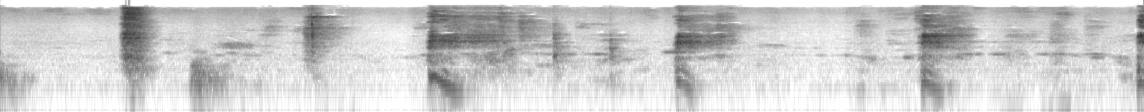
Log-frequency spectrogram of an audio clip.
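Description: A weight machine clanks as weights drop.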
